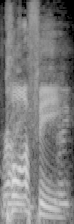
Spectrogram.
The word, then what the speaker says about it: Coffey: Coffee, like the drink, just not spelled the same.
